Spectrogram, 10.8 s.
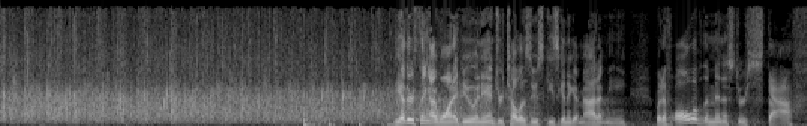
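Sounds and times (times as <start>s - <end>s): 
round of applause: 0.0s - 7.2s
speech: 5.2s - 10.7s.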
